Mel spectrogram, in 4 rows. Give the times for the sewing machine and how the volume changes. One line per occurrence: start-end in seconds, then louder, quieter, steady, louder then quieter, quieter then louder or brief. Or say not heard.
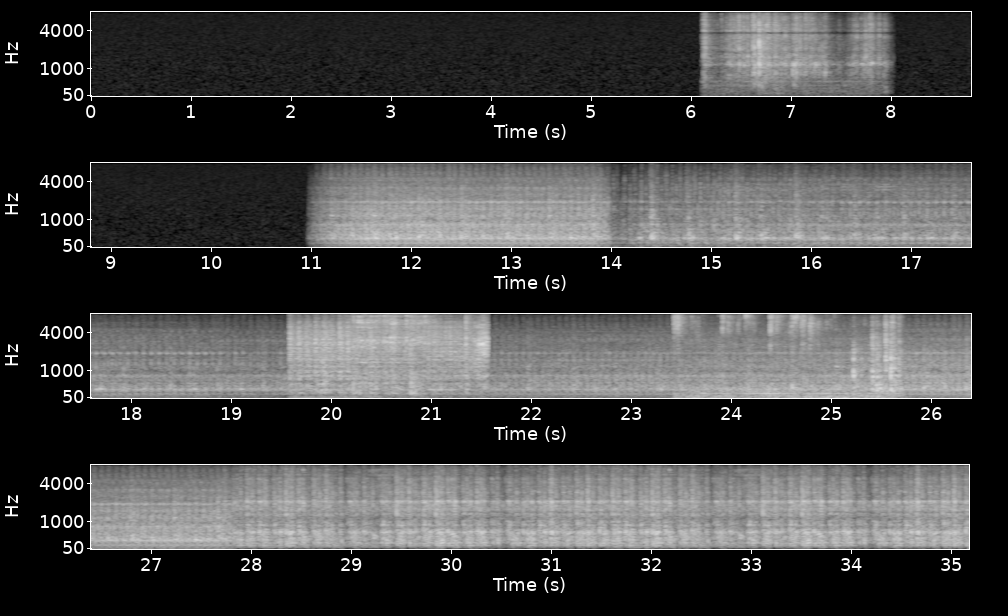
11.0-35.1 quieter then louder.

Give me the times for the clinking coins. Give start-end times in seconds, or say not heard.
6.1-8.0, 19.6-21.6, 23.4-25.8.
